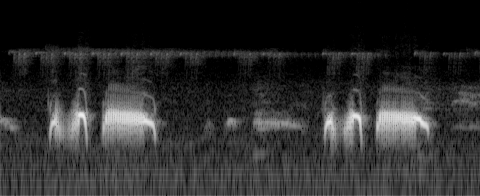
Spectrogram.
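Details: Spotted dove decoy in thổ voice, very strong. Two cooing phrases, each a pair of quick notes then a long falling coo, with a soft short coo between them.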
